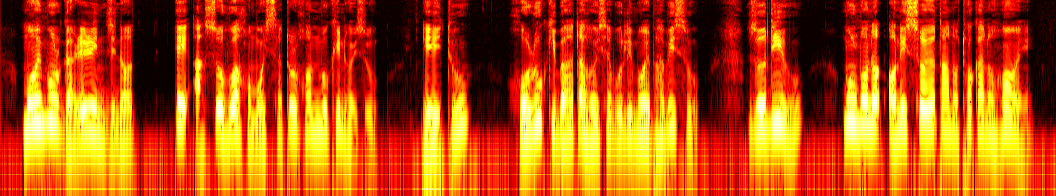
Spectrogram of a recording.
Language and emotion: Assamese, fearful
